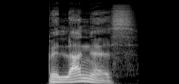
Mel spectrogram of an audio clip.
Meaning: genitive singular of Belang
- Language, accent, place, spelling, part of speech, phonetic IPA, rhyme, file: German, Germany, Berlin, Belanges, noun, [bəˈlaŋəs], -aŋəs, De-Belanges.ogg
